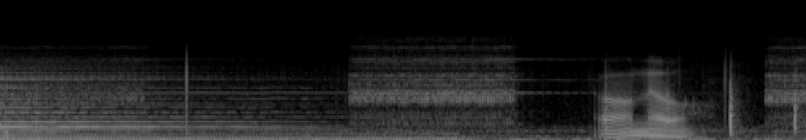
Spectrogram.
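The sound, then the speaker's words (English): An old-fashioned telephone bell rings loudly in a long burst after fading music, then starts ringing again following a brief vocal sound, in the radio drama The Adventures of Philip Marlowe. “There are some times when the phone just never should have been invented.”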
